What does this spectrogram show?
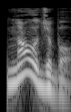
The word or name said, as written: knowledgeable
